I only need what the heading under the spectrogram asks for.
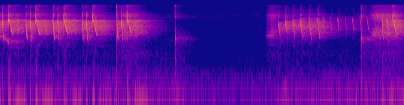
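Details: Lure song of a bar-winged prinia, used to provoke rival birds into song: rapid, very high, clipped notes in a fast series, a brief silence, then another trilling run.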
